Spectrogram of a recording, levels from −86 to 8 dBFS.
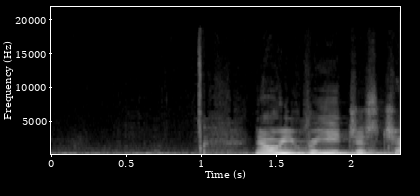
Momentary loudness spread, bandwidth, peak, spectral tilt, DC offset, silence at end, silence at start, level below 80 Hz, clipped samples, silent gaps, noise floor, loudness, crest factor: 10 LU; 9.8 kHz; -4 dBFS; -7.5 dB/octave; under 0.1%; 0 s; 0.05 s; -52 dBFS; under 0.1%; none; -45 dBFS; -18 LUFS; 16 dB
